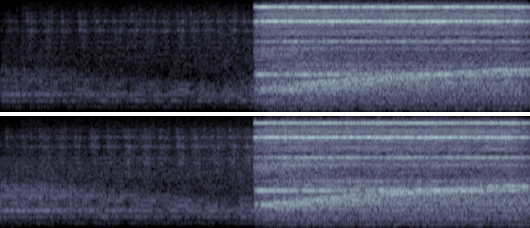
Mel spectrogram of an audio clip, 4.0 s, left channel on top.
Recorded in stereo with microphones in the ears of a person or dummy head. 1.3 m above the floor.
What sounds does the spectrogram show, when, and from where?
1.9 s an alarm: 15° right (ahead or behind), 1.9 m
